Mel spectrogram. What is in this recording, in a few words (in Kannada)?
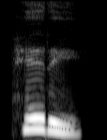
"ಹೆರೆ", Kannada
